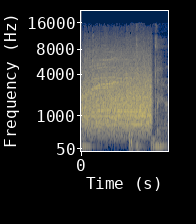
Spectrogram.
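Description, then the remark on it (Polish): A brief burst of dense applause, many hands clapping together in a steady wash of sound that cuts off abruptly, followed by a moment of near quiet. “ale na oklaski nie mamy zbyt wiele czasu, ponieważ mamy ograniczony czas audycji.”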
